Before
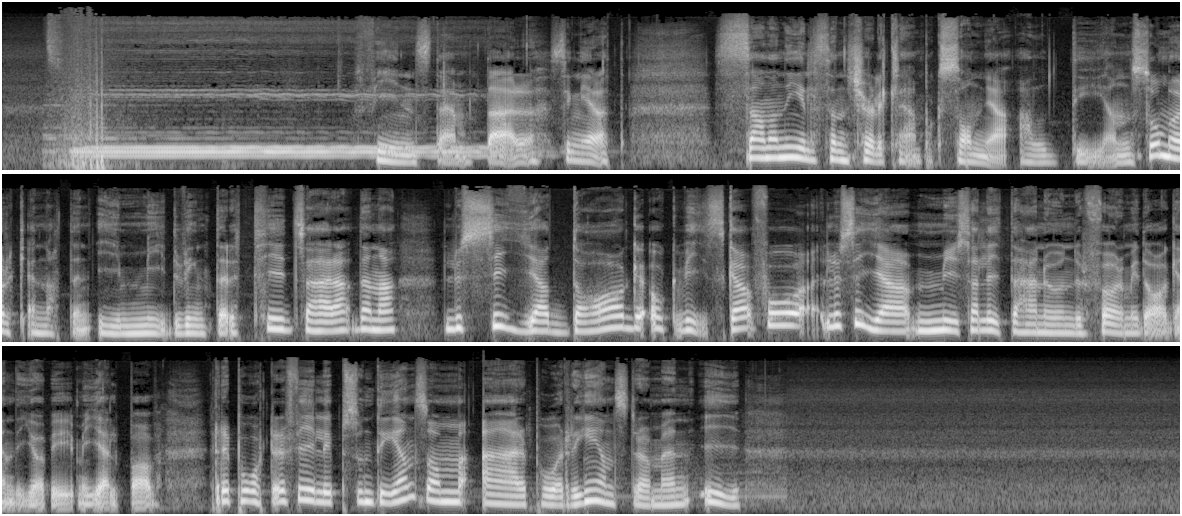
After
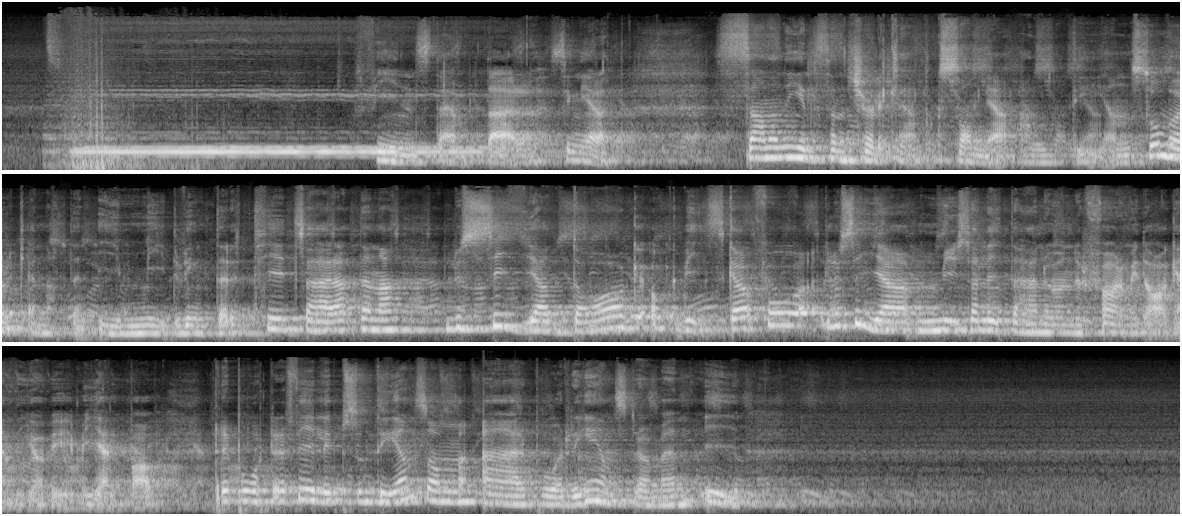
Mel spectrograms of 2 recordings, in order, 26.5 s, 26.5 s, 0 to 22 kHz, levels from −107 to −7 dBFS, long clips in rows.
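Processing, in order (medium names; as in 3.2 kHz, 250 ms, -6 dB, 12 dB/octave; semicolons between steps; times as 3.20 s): 16.71–18.74 s: graphic EQ 500/1000/2000 Hz -9/+8/+11 dB; multi-head delay 238 ms, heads first and third, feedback 44%, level -17.5 dB; on a send at -7 dB: reverberation RT60 0.95 s, pre-delay 3 ms; on the sum: trim -3.5 dB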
